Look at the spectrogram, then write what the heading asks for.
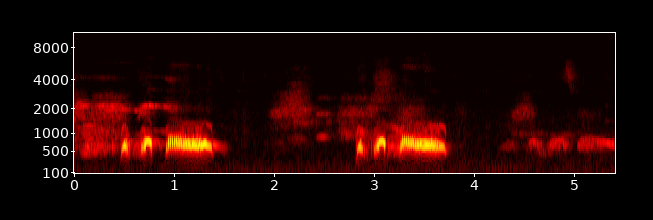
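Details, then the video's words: A spotted dove kept as a decoy calls to draw in other doves, giving two cooing phrases about two seconds apart. Each is two short notes and a long sustained coo, with quiet trailing notes between. "Chim Cu Mồi, cu gay kich boi nhanh noi gù hiệu quả nhất 2023"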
